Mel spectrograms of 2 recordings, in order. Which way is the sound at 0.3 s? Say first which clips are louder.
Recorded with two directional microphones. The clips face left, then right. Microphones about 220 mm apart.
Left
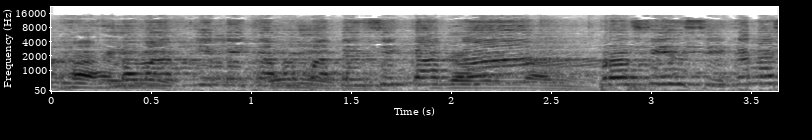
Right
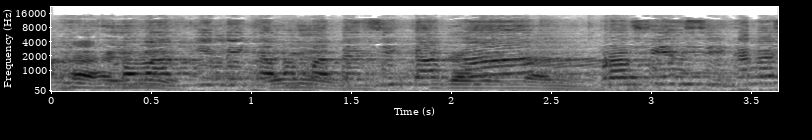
Even; 35° left (ahead or behind).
